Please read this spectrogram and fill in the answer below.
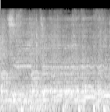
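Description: Gospel music performed live: singing with a backing choir over a band with bass guitar.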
